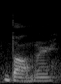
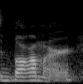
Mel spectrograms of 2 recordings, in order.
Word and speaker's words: Bomber: I realize I keep saying it balmer, it's bomber. I'm pronouncing it strangely, so if you notice that I said it weirdly, I apologize, but I do know it is bomber instead of balmer.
